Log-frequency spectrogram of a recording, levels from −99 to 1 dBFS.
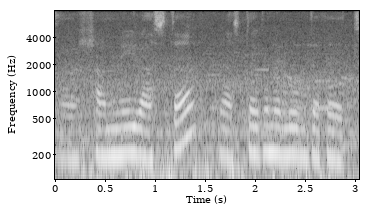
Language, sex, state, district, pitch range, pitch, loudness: Bengali, female, West Bengal, Kolkata, 190-200 Hz, 195 Hz, -14 LUFS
